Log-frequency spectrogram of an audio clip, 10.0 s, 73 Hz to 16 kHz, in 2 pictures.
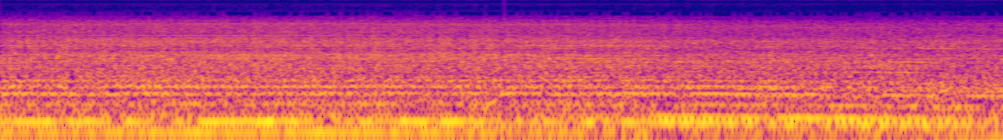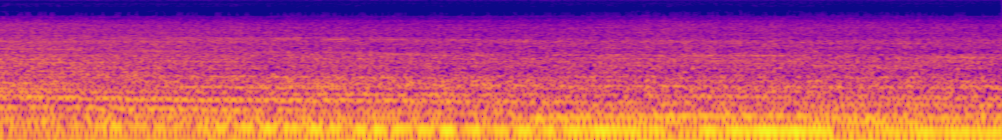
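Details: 2022 Can-Am Defender HD9 DPS cab with factory heater, after foam weather stripping fixed the heater core vibrating in its plastic slots; steady low rumble around 30-45 mph, no dash or cab rattle, faint tingy sound.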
